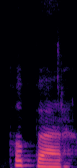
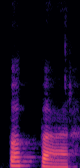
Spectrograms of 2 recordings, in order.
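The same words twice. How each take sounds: First: The P is light and soft. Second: The P is pressed out strongly. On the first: The speaker calls it right. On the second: The speaker calls it wrong.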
